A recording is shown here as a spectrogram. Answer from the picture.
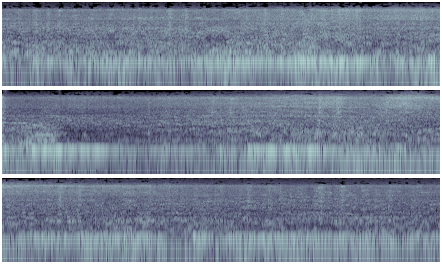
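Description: Long passenger train running past at a distance: a steady low hum over a wash of rolling noise, the higher hiss dropping away about six seconds in.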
